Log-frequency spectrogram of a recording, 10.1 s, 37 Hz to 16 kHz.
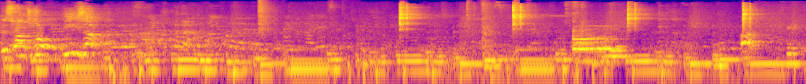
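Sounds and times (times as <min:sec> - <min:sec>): electric upright bass line: 0:00.0 - 0:10.0
electric guitar: 0:01.3 - 0:10.0
drums: 0:02.9 - 0:10.0.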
